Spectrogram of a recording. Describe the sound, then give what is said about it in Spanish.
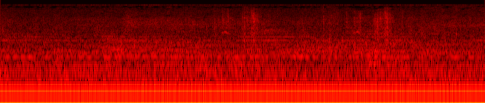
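Cathedral bells ring steadily during a coronation ceremony, their overlapping tones sustained and blending together at moderate volume, with a faint wash of background noise and a couple of soft higher bursts. “El himno de España, las campanas de la catedral y los flashes de los fotógrafos dándose codazos para no perderse ese momento único, el de la coronación”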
